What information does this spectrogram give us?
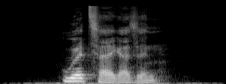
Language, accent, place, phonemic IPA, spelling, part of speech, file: German, Germany, Berlin, /ˈuːɐ̯t͡saɪ̯ɡɐˌzɪn/, Uhrzeigersinn, noun, De-Uhrzeigersinn.ogg
- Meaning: clockwise direction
